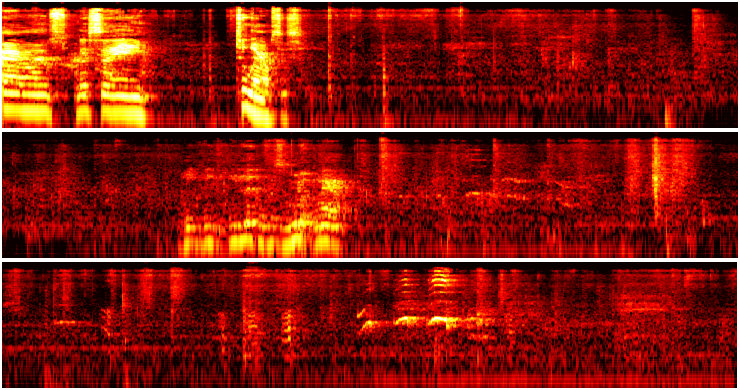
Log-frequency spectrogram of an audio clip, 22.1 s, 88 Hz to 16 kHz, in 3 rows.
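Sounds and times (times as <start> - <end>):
puppy whimpering: 0.0 - 1.4, 11.0 - 13.5, 15.1 - 16.0, 16.8 - 20.1.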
